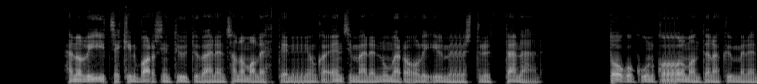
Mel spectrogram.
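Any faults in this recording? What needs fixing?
Three repeated buffer faults occur, at 2.94 to 3.07 s, 4.52 to 4.65 s and 6.66 to 6.78 s. In each, a 43 ms slice plays three extra times with a hard join at every repeat, giving a brief rhythmic stutter. That length fits a 2048-sample buffer that was replayed because fresh audio arrived late. Unlike a dropout, there is no silence and no audio seems to be skipped. Unlike an echo, the copies are identical and butt-joined rather than delayed and decaying. To prevent it, keep the audio thread fed ahead of playback with higher priority or a larger buffer.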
